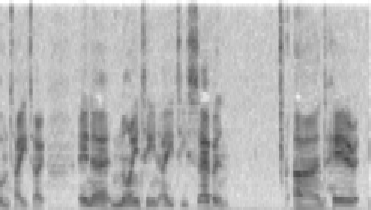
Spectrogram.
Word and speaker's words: Taito: How do you pronounce it? Taito. I always call them Taito.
